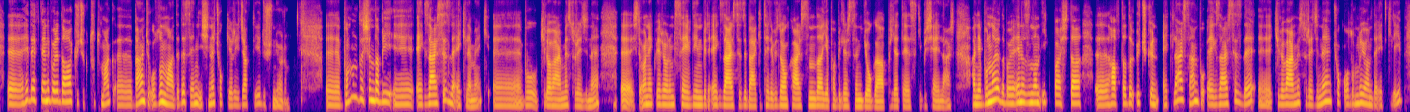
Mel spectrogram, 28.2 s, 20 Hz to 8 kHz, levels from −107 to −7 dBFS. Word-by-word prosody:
eee, 165 -1 +1
hedeflerini 240 -1 +2
böyle 230 -2 +2
daha 215 0 +5
küçük 200 -2 -6
tutmak, 180 +1 -3
eee, 150 0 -5
bence 185 +4 +4
uzun 185 +5 +3
vadede 155 +5 0
senin 175 -2 -2
işine 170 +4 +1
çok 180 -5 -9
yarayacak 145 +3 -3
diye 175 +2 -7
düşünüyorum. 70 - -6 0.7
Eee, 145 -2 -1
bunun 275 +10 -3
dışında 245 -3 +5
bir, 215 - 0
iii, 165 -4 -3
egzersiz 180 +7 +4
de 185 - +3
eklemek, 125 - -4
eee, 135 -1 -4
bu 145 -6 -5
kilo 140 -1 +1
verme 135 +2 +2
sürecine, 125 -3 -4 0.4
eee, - - +3
işte, - - -3
örnek 165 +1 +1
veriyorum 160 0 0
sevdiğin 150 -1 -1
bir 155 - -4
egzersizi 145 -1 +4
belki 130 0 +1
televizyon 140 0 -1
karşısında 140 0 +2
yapabilirsin. 130 -1 -3
Yoga, 115 -2 +3
pilates 125 -2 -5
gibi 120 -1 -13
şeyler. 115 0 -2 0.4
Hani, 160 -1 +2
bunları 225 +7 +6
da 200 - -2
böyle 180 -1 +1
en 200 +3 +5
azından 195 -1 +3
ilk 200 +1 -10
başta, 185 0 +3 0.3
eee, 150 0 0
haftada 175 +2 +1
3 195 0 -1
gün 165 -2 -1
eklersen 215 +5 +1
bu - - -6
egzersiz 170 +5 -1
de, 180 +4 +1
eee, 70 -2 -5
kilo 160 -1 -3
verme 165 +3 +6
sürecini 170 +7 -1
çok 190 -1 -6
olumlu 170 +4 -2
yönde 155 -5 -2
etkileyip 205 - -8
160 Hz, 145 wpm, -23 LUFS, 140-185 Hz, 0.7 s, bunları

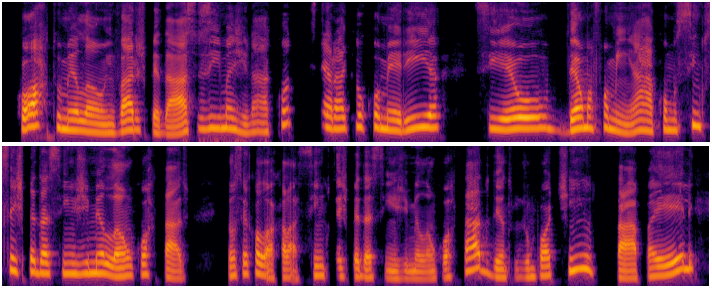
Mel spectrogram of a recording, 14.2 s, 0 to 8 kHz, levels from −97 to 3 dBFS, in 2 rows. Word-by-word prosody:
corta 235 +2 +4
o - - +1
melão 160 -7 +2
em 135 - -2
vários 175 +6 +2
pedaços 130 - -1
e 205 - +1
imagina, 150 -8 -2
ah 145 - -6
quanto 275 - -6 0.3
será 195 -2 +2
que 195 - -28
eu - - +3
comeria 205 +1 +2 0.3
se 195 -3 -5
eu 195 +2 +6
der 180 +4 +5
uma 205 +1 +4
fominha? 170 -6 -2
Ah 160 - -1
como 175 -2 -3
5, 245 +4 -1
6 230 -3 -2
pedacinhos 185 -2 0
de 185 +1 -2
melão 155 -6 +3
cortados. 130 -10 -3 0.3
Então 150 +1 -4
você 180 +2 -4
coloca 175 -8 +1
lá 125 -3 -3
5, 155 +8 -7
6 140 0 -8
pedacinhos 125 -5 -4
de 110 - -9
melão 105 0 -5
cortado 205 - -1
dentro 125 -3 -4
de 125 - -14
um 130 - -4
potinho 220 - 0 0.2
tapa 115 +4 0
ele 210 - +3
175 Hz, 180 wpm, -24 LUFS, 135-200 Hz, 0.3 s, eu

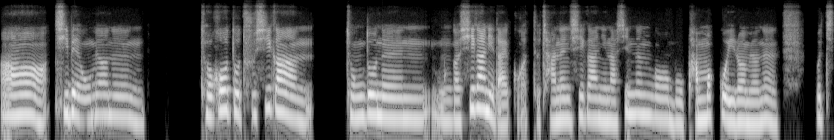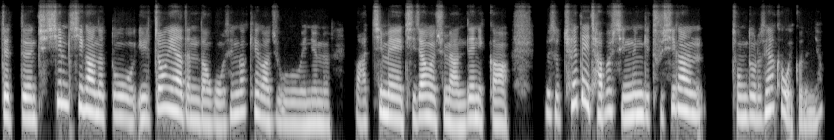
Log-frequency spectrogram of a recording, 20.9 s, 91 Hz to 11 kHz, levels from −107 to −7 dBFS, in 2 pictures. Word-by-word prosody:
아 210 -4 +3
집에 230 -1 +3
오면은 200 -2 -4 0.7
적어도 235 +3 +2
2 220 +1 -8
시간 220 -7 +1 0.4
정도는 200 -2 +1
뭔가 180 -3 -4
시간이 260 +3 +4
날 155 -3 -1
것 - - -15
같아요. - - -11
자는 185 +2 -1
시간이나 190 -2 -1
씻는 220 +3 -1
거 190 -1 -2
뭐 165 -1 -4
밥 180 - -1
먹고 195 0 +1
이러면은 170 0 0 0.5
어찌 195 -1 -7
됐든 200 -1 +2
취침 320 - +1
시간은 250 -8 +3
또 200 -3 -1
일정해야 245 +5 +3
된다고 175 -5 -3
생각해 230 +4 -2
가지고 175 -3 -4
왜냐하면 165 0 -3 0.3
뭐 185 -3 -8
아침에 195 +1 +2
지장을 205 +1 +2
주면 175 -2 -1
안 155 0 -1
되니까 175 -2 -1 0.4
그래서 225 -3 -5
최대 320 +1 +2
잡을 230 0 0
수 245 -4 -5
있는 215 +2 +5
게 205 - -1
2 210 - -10
시간 245 -3 +2 0.4
정도로 200 -1 -1
생각하고 245 0 +1
있거든요. 80 0 -7
200 Hz, 300 characters per minute, -24 LUFS, 180-220 Hz, 0.7 s, 있는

